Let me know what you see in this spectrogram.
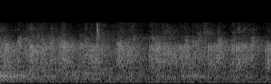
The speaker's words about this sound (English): Somebody give the Lord a good hand clap of praise. Woo!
